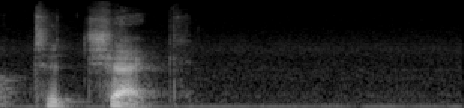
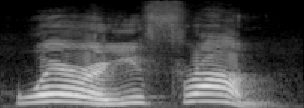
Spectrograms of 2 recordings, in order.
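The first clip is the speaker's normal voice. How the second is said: put-on boy's voice; 13 semitones higher, 7 dB louder than usual. Boy asks the girl.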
